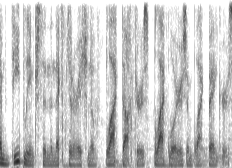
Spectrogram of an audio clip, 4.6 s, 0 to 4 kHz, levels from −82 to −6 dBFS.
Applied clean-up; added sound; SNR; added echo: neural separator model SepFormer DNS4.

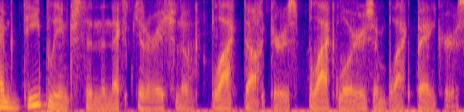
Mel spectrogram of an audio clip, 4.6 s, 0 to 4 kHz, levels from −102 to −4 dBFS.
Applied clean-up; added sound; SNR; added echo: neural mask model Resemble Enhance denoiser.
